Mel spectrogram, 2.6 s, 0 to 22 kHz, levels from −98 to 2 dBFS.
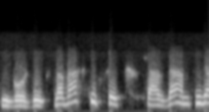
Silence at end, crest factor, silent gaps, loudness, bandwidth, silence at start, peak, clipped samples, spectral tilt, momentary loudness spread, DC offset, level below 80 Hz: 0 s; 14 dB; none; -19 LUFS; 4.2 kHz; 0 s; -4 dBFS; under 0.1%; -10.5 dB/octave; 4 LU; under 0.1%; -60 dBFS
